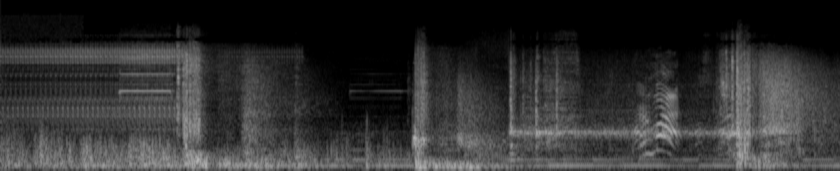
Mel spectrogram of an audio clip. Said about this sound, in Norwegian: ikke hver eh, eksplosjon som varsler dårlig nytt, for man hører også lyden av utgående altså utgående artilleri som viser at eh, noen kilometer unna så står ukrainske soldater og kjemper imot.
